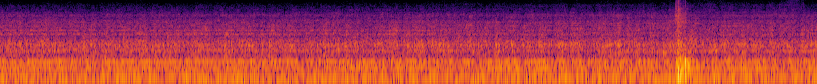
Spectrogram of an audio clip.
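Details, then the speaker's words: Maytag Centennial washer running its calibration cycle, required after replacing the actuator motor or control board; low steady motor hum with one brief clunk partway through as the drive engages. Normal calibration cycle. "so this takes the washer to the calibration every time you replace a control board or any other part you have to run a calibration cycle on these units"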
